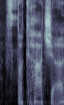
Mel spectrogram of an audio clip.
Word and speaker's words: focaccia: And she said, "It's focaccia."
